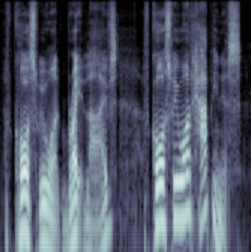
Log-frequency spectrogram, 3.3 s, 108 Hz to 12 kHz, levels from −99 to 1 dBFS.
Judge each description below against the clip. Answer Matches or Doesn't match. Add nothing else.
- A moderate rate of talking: Matches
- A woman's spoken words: Doesn't match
